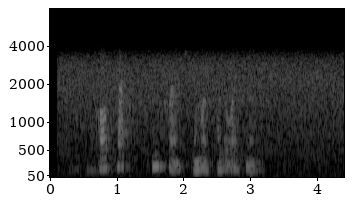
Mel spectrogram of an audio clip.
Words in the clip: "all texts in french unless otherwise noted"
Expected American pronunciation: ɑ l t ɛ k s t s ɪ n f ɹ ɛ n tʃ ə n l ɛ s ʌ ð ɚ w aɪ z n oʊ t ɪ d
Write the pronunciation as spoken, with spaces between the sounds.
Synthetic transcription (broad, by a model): ɑ l t ɛ k s t s ɪ n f ɹ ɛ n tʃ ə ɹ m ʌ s ʌ ð ɚ w aɪ z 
